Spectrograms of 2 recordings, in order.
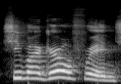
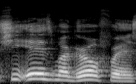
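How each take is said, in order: First: Said in the usual way. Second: "is" leaned on firmly; emphatic "is", rest falling away; stress on IS. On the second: Retold or imitated. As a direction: punch the word "is" to insist. Restates it, adding emphatic IS.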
